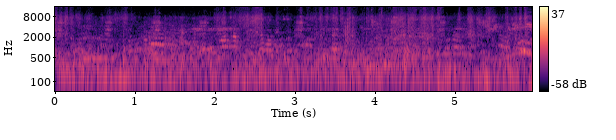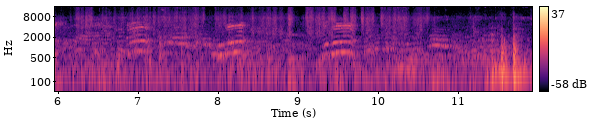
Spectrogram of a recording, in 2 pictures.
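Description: Sandpaper rubs on a metal tap.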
